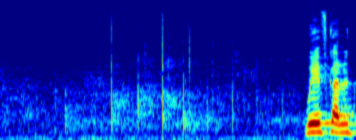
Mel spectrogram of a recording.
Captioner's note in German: Schritte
